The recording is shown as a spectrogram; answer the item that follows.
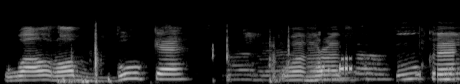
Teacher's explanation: इस लफ्ज के अंदर रॉ को छोड़कर बाकी तमाम हुरूफ बारीक पढ़े जाएंगे। रॉ को आप पुर करके पढ़ेंगे।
